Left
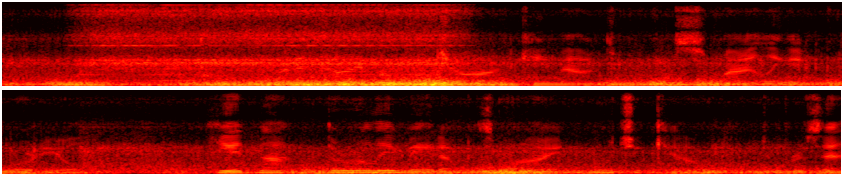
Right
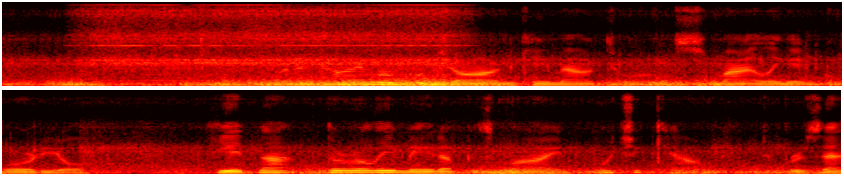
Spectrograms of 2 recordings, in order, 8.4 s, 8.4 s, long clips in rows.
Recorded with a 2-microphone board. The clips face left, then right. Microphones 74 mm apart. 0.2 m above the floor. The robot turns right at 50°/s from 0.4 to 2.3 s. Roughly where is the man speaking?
Behind.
